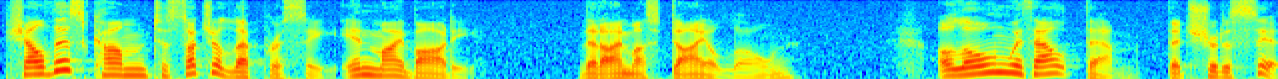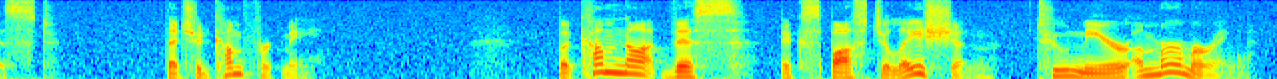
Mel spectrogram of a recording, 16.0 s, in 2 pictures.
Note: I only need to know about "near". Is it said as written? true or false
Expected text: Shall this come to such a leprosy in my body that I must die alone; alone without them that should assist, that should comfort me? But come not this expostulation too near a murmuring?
true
